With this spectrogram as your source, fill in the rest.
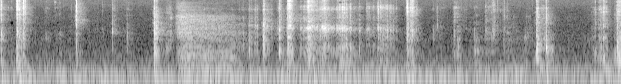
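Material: Soap.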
